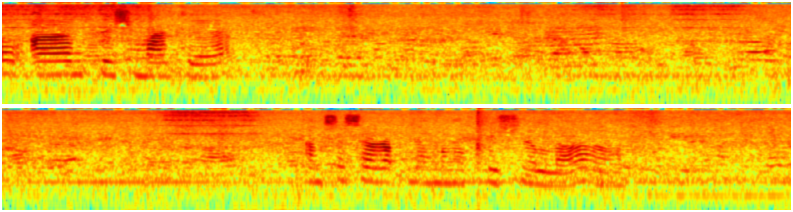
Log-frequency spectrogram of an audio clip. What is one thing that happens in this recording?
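Men and women chat nearby in a busy indoor space.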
